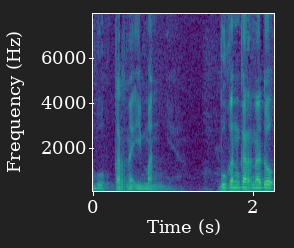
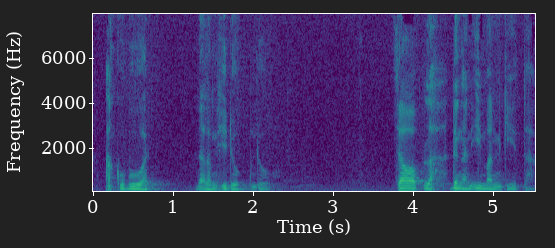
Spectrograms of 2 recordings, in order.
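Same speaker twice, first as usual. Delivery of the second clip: intimate whisper; 7 semitones lower, 8 dB quieter than usual. Acted. Preacher to congregation, hushed and intimate. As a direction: draw the congregation in, barely above a whisper.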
